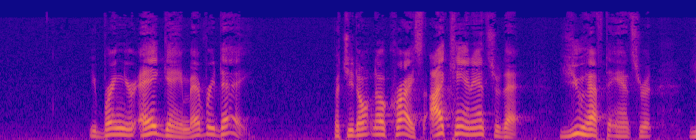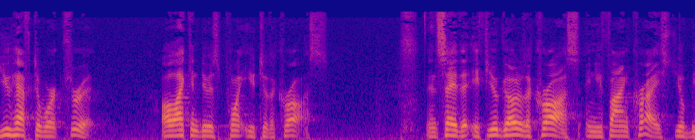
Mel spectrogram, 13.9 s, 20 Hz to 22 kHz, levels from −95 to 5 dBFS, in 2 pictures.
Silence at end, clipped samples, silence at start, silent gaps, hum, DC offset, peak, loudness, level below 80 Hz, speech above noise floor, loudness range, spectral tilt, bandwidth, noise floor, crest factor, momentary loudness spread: 0 s; under 0.1%; 0.9 s; none; none; under 0.1%; -8 dBFS; -30 LUFS; -60 dBFS; 34 dB; 5 LU; -5.5 dB/octave; 15.5 kHz; -64 dBFS; 24 dB; 15 LU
